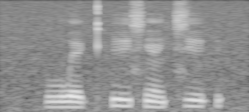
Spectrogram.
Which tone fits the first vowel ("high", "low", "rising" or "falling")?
low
